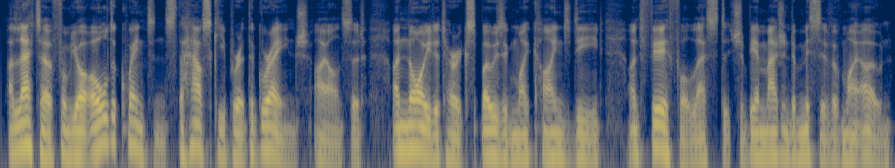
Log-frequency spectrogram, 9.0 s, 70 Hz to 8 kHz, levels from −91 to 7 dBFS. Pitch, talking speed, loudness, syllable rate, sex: 95 Hz, 215 wpm, -22 LUFS, 6.2 syllables/s, male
